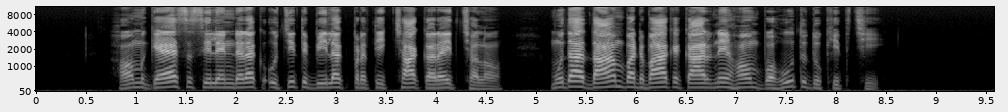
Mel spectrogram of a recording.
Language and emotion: Maithili, sad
